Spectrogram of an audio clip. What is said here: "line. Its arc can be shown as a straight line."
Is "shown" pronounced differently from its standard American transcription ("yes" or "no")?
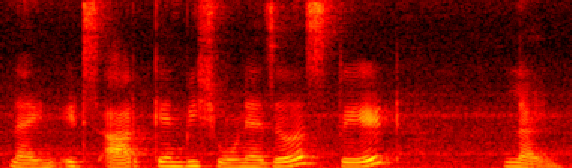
no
